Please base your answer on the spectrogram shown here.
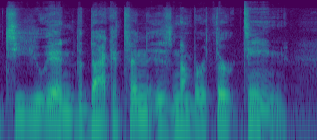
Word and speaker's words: tun: it, refer to the backtun, b a k t u n. The backtun is number 13. Then we've got what's called the katun, which is spelled k a t u n and that is the number zero.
